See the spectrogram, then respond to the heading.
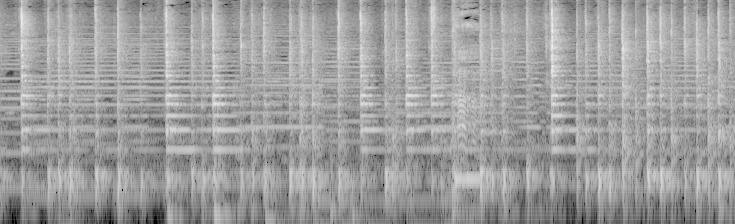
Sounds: playing tabla

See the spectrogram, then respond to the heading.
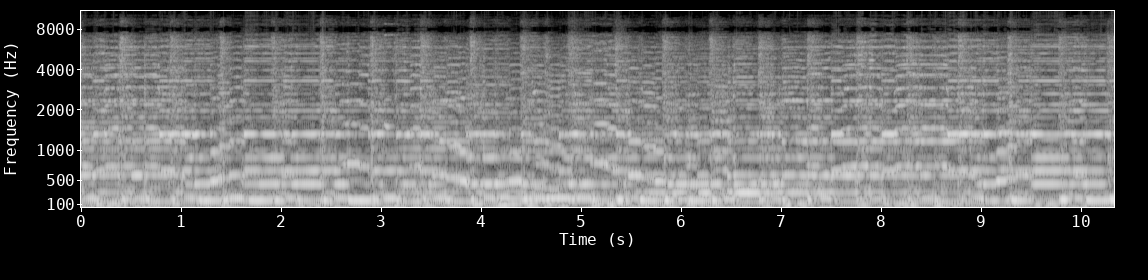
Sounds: Violin, Music, Musical instrument

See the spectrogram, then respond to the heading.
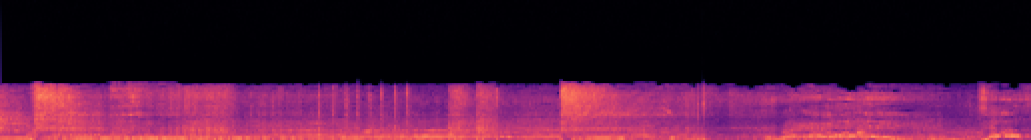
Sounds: Rock music, Speech, Drum, Music, Drum kit, Gospel music

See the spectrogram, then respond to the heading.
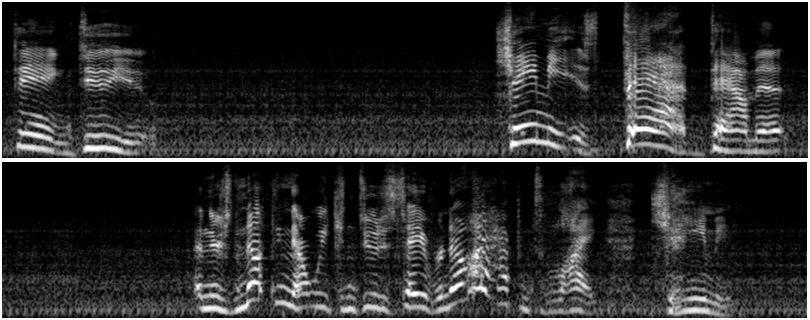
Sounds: Speech

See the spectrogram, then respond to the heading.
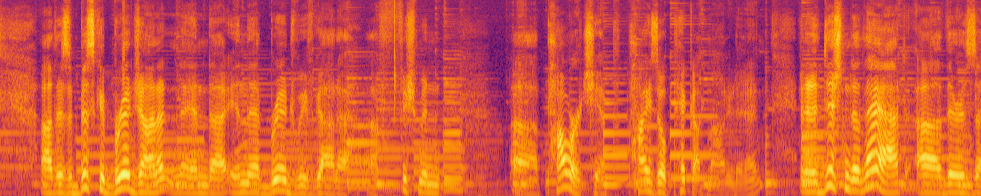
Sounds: Plucked string instrument, Music, Guitar, Musical instrument, Strum, Speech

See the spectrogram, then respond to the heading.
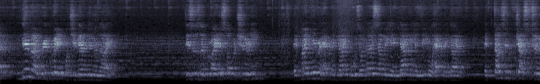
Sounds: man speaking, Narration, Music, Speech

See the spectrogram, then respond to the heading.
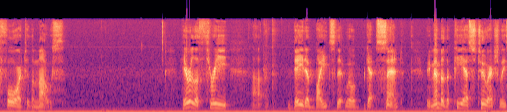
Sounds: Speech

